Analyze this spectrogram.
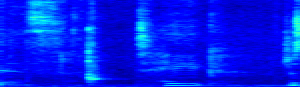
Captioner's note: lid pops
